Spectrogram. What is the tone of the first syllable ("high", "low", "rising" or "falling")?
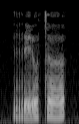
low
